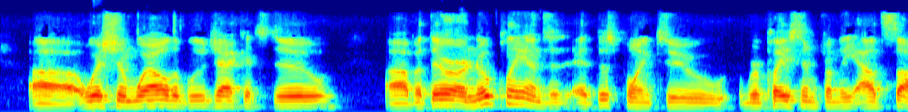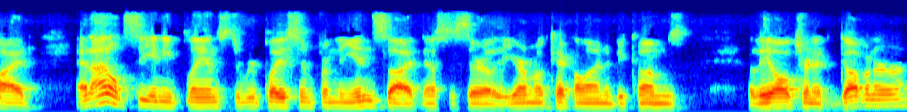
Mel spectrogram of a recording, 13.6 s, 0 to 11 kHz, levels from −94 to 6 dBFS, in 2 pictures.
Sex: male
